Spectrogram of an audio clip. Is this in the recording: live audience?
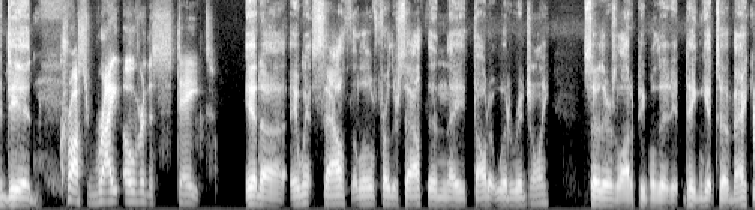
no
